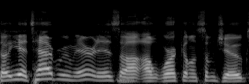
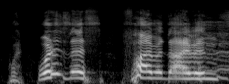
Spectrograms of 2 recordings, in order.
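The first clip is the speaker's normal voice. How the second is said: high, loud hammed-up shock; mock amazement; 8 semitones higher, 9 dB louder than usual. Spectator finds his card in his pocket, hammed-up amazed shriek. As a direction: squeal the discovery, stretching the final words.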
